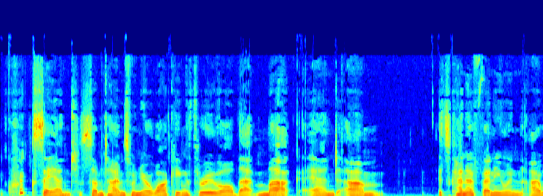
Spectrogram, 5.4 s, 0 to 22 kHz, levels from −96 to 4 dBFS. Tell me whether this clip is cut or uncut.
uncut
